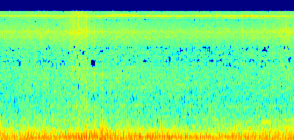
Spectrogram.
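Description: Small motorcycle engine running at a steady low speed while riding along a rough dirt track, with road and wind noise.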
